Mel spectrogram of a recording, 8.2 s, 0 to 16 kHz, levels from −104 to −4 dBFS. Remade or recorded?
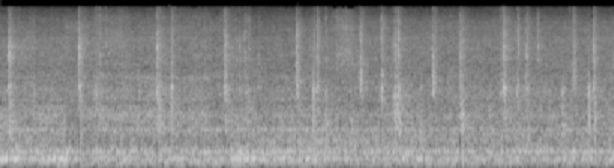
recorded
